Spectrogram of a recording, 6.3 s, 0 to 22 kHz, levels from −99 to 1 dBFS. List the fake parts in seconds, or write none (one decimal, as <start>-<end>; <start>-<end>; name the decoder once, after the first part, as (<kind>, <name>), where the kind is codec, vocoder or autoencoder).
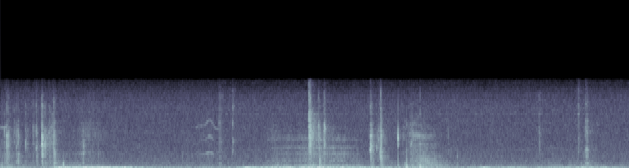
2.2-6.3 (vocoder, BigVGAN v2)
